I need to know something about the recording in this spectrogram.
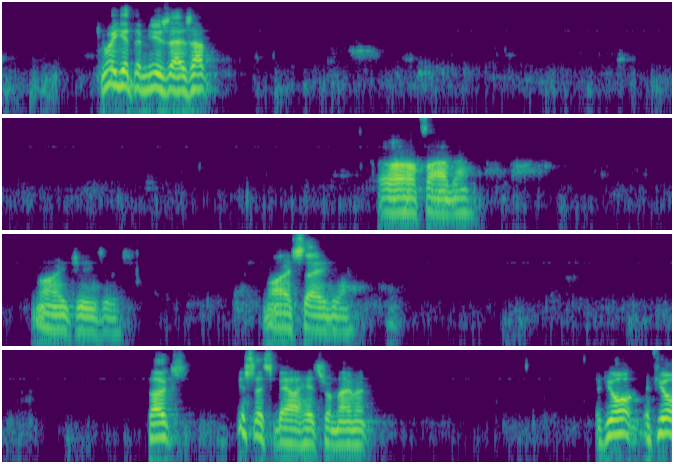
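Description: An elderly man speaks calmly into a microphone in a large echoing hall, with long pauses.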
